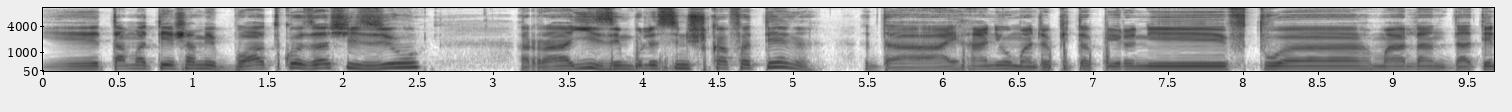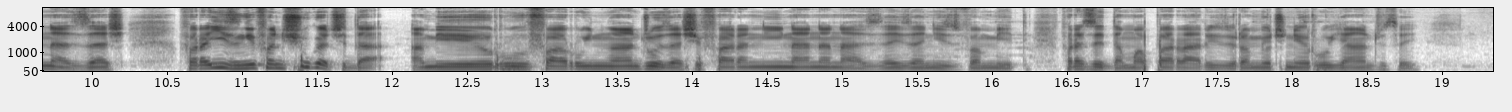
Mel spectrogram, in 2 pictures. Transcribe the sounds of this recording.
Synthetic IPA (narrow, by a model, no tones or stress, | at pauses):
et̪amat̪eʃamebuat̪u̥kozaʃiziw | raizimbuləsiniʃu̥kafət̪eŋə | d̪aajhanewmaɳɖ͡ʐəpit̪apeɾanifu̥t̪uəmalanid̪at̪enazizaʃi̥faɾaiziŋefəniʃukaʈ͡ʂəd̪a̰ | amerufaɾuiŋaɳɖ͡ʐezaʃifaɾaninananazizajzanizivamet̪i̥faɾaizajd̪amapaɾaɾizuɾamoaʈ͡ʂineɾuiaɳɖ͡ʐizaj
